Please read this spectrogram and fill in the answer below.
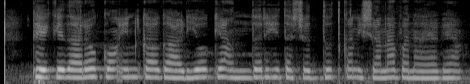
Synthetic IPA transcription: ʈʰeːked̪aːɾõkoʔɪnkaɡaːɽijõkeɐ̃nd̪əɾɦit̪ɐʃəd̪ːʊd̪kanɪʃaːnabɐnaːjaɡɐjaː

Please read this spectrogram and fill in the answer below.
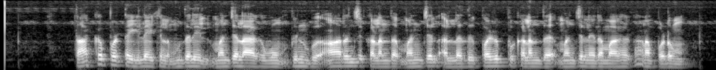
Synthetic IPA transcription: t̪aːkːɐpːɐʈːɐɪlɐɪɣɐɭmʊðɐlɪlmɐɲd͡ʒɐlaːɣɐʋɯmpɪnbɯʔaːɾɐɲd͡ʒɯkɐɭɐnd̪ɐmɐɲd͡ʒɐlɐ̰lːɐðɯpɐɻɯpːɯkɐɭɐnd̪ɐmɐɲd͡ʒɐlnɪɾɐmaːɣɐkːaːɳɐpːɐɽɯm

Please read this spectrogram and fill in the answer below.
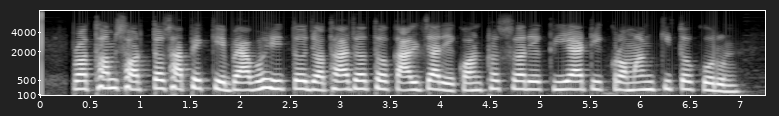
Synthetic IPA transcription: pɾot̪ʰomʃɔɾt̪oʃapʰekːebɛboɦit̪od͡ʑɔt̪ʰad͡ʑɔt̪okalt͡ɕaɾekɔɳʈʰosoɾekɾiaʈikɾɔmaŋkit̪okoɾun

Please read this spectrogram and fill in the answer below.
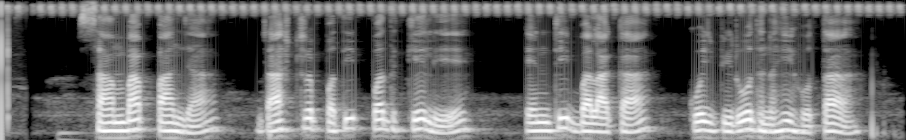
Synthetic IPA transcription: sambapãnd͡ʒaɾasʈɾəpət̪ipəd̪ʱkelie | eɳʈibəlakakoibiɾod̪ʱnəɦĩɦot̪a

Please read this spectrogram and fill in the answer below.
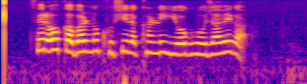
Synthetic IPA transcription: pʰɪɾoːkəbəɾnũːkʰʊʃiːɾəkʰːəɳləiːjoːɡɦoːd͡ʒaːʋeːɡa̰ː

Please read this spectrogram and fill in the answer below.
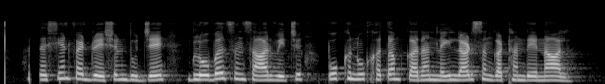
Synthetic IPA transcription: d̪esijənpʰɛːɖɾeːʃənd̪uːd͡ʒeːɡloːbəlsənsaːɾʋɪt͡ʃpʊkʰnũːkʰət̪əmkəɾənləiːləɽsəŋɡəʈʰənd̪eːnaːl

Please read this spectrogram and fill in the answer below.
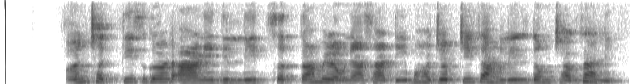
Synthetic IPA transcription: pəɳt͡ɕʰət̪ːiːsɡʱəɽaɽ̃id̪ilːiːt̪sət̪ːamiɭəʋɳjasaʈiːbʱad͡ʑəp̚t͡ɕiːt͡saŋɡliːt͡sd̪əmt͡ɕʰak̚d͡zʱaliː

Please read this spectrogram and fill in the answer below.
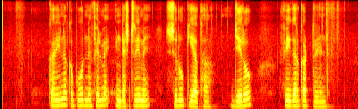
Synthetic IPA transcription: kɐɾiːnakɐpuːɾnefʰɪlmeɪ̃ɳɖəsʈɾimẽ | ʃʊɾukijat̪ʰaː | d͡ʒiːɾo | fʰɪːɡəɾkaʈɾẽːɳɖ

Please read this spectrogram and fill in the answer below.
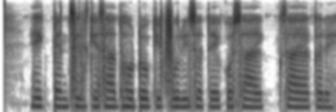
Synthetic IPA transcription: eːk̚pɛːnsɪlkesaːt̪ɦoːʈõkipuːɾisɐt̪ekosasaːjakɐɾẽː

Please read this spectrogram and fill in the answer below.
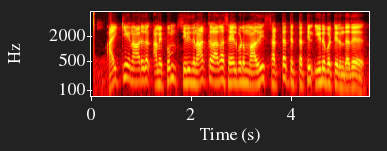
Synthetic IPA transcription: ʔɐ̰ɪkːɪnaːɽɯɣɐɭʔɐmɐɪpːɯmsɪɾɪðɯnaːʈ̚kɐɭaːɣɐsɛjɐlpɐɽɯmːaːðɪɾisɐʈːɐt̪ːɪʈːɐt̪ːɪlʔiːɽɯpɐʈːɪɾɯnd̪ɐðɯ

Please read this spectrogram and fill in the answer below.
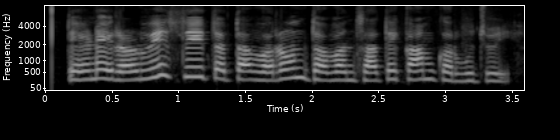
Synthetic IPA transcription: t̪eɽ̃eɾəɭʋisit̪ət̪ʰaʋəɾoɳd̪ʱəʋənsat̪ʰekamkəɾʋũd͡ʒoie

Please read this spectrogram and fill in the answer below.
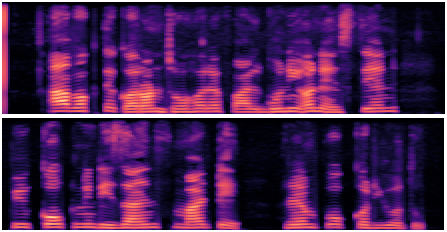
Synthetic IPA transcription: aʋəkʰt̪ekəɾəɳd͡ʒɔɦəɾefalɡuniənesen | pikokniɖid͡ʒainsmaʈe | ɾempokːəɾjũɦət̪ṵ̃

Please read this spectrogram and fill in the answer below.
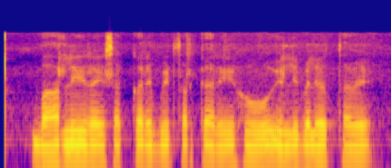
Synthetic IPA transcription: baːɾliɾɐjsɐkːɐɾibiːʈsɐɾkaːɾiɦuːilːibelejut̪ːaːʋe

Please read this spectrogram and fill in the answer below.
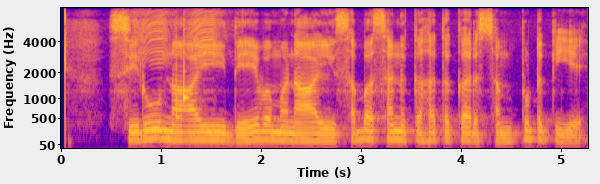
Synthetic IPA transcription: siɾuːnaːjid̪eːʋɐmɐnaːjisɐbɐsɐnkɐɦɐt̪ɐkɐɾsɐmpuʈɐkijeː

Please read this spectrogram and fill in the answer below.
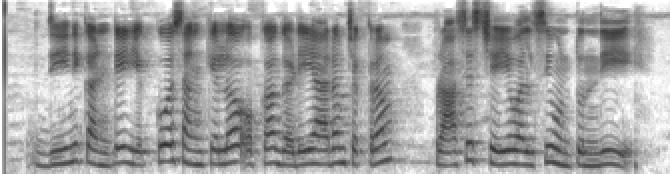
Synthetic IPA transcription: d̪iːnikɐɳʈe̞ːekːuʋɐsɐŋkʰjɐlo̞ːʔɔkɐɡɐɽɐjaːɾɐmt͡ʃɐkɾɐm | pɾaːsest͡ʃɛːjɐʋɐlsiuɳʈund̪i

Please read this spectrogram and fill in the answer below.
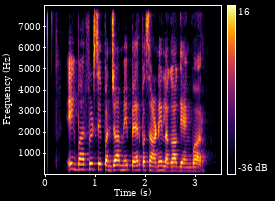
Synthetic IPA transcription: eːk̚baːɾfʰɪɾsepɐ̃ɲd͡ʒaːbmẽpɛːɾpɐsaːɾnelɐɡaɡɛ̃ːŋɡʋaːɾ

